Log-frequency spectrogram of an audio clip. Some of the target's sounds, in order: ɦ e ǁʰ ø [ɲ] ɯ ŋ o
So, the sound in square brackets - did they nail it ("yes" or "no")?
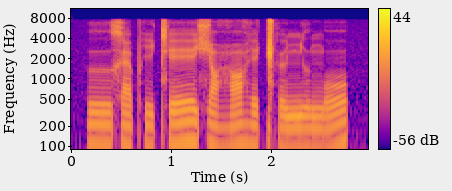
yes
